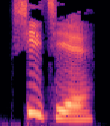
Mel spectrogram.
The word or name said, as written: 细节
